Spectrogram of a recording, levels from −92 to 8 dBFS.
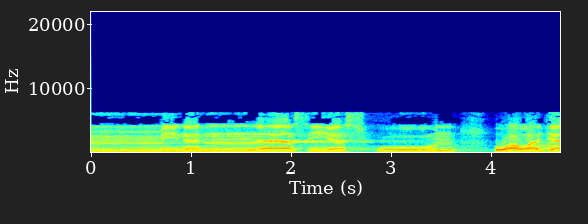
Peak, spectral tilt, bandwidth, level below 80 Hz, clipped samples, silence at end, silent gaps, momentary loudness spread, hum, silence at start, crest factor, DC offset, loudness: -6 dBFS; -5 dB/octave; 6.6 kHz; -56 dBFS; under 0.1%; 0 s; none; 9 LU; none; 0 s; 16 dB; 0.7%; -23 LUFS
